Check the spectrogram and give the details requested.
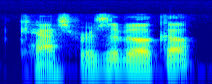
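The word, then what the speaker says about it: Kacper Przybyłko: concerned is Casper's ability' that's how it's said Casper's edokko in 22 matches he scored 13 goals six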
